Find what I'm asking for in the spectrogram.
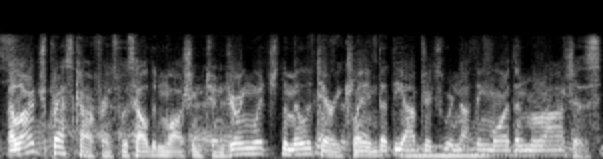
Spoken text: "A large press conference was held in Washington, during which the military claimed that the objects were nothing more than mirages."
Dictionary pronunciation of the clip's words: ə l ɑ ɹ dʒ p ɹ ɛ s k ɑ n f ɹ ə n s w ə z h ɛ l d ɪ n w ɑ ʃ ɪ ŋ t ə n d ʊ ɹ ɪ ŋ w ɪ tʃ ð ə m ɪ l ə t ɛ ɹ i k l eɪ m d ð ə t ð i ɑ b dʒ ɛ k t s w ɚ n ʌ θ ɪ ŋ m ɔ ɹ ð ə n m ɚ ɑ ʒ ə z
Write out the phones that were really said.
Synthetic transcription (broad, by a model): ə l ɑ ɹ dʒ p ɹ ɛ s k ɑ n f ɹ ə n s w ə z h ɛ l d ɪ n w ɑ ʃ ɪ ŋ t ə n d ʊ ɹ ɪ ŋ w ɪ tʃ ð ə m ɪ l ə t ɛ ɹ i k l eɪ m ð ə t ð i ɑ b dʒ ɛ k t s w ɚ n ʌ θ ɪ ŋ m ɔ ɹ ð ə n m ɚ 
